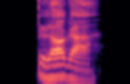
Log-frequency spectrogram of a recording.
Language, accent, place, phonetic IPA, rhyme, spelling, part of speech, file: German, Germany, Berlin, [ˈblɔɡɐ], -ɔɡɐ, Blogger, noun, De-Blogger.ogg
- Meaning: blogger (male or of unspecified gender)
